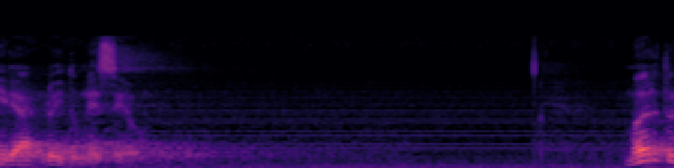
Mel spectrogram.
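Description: A man speaks calmly through a microphone in a reverberant hall.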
